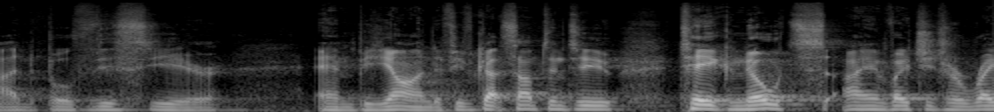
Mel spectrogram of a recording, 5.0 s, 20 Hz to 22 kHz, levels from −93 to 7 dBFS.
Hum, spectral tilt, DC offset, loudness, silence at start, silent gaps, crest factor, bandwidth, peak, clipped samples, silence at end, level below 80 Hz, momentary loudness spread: none; -5 dB/octave; under 0.1%; -31 LUFS; 0 s; none; 22 dB; 19.5 kHz; -8 dBFS; under 0.1%; 0 s; -66 dBFS; 13 LU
